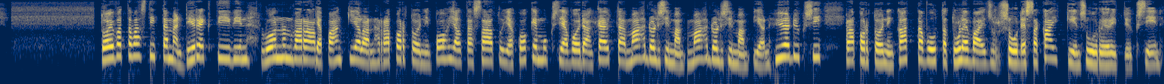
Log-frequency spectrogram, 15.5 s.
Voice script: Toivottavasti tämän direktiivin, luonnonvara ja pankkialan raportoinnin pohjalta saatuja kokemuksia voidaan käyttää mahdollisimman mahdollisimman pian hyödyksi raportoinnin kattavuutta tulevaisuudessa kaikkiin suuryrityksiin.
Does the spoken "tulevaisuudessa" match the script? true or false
true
